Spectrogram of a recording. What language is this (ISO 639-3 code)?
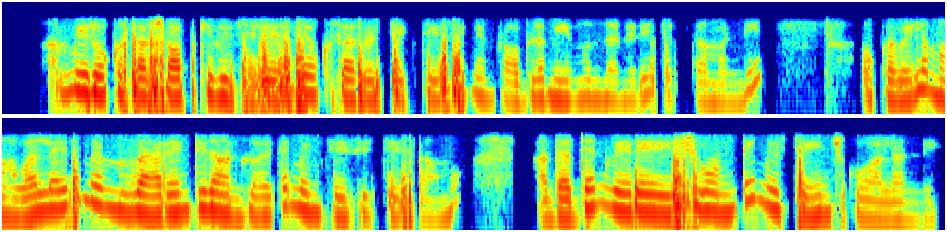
tel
